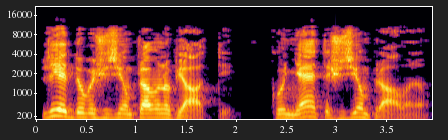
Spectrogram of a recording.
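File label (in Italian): "con gnente", dialettale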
